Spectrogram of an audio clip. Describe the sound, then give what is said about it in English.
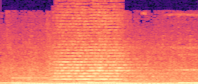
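A train horn sounds one loud, sustained, chord-like blast that holds steady for about two seconds with no other sounds around it. “End of time. A train.”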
